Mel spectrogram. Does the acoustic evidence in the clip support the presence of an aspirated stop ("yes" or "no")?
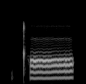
yes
